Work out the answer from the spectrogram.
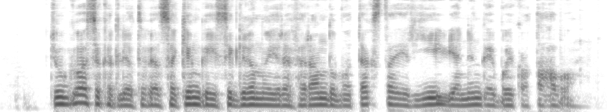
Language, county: Lithuanian, Tauragė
